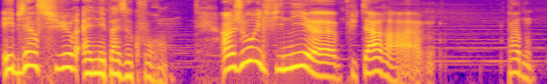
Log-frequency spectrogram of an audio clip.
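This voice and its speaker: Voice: mid-range voice, very animated, unhurried, darkish tone, faint music behind. A radio columnist presenting manga in a casual chat, with playful jokes to the listeners. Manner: playful, jokey asides to the audience. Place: radio studio.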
